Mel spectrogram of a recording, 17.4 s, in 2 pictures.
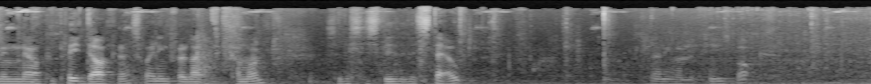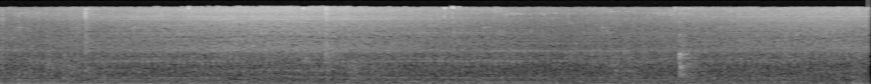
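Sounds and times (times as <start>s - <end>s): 
speech: 0.0s - 4.9s, 6.6s - 7.8s
spinning mechanical structure with whirling lights in a dance-floor room: 6.6s - 17.4s.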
